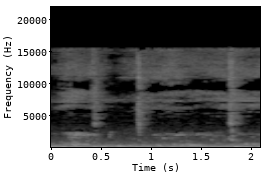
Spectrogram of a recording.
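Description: Mouth sounds of someone chewing a meal of rice: a few sharp, wet lip-smacking clicks at uneven intervals over a low background rumble.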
